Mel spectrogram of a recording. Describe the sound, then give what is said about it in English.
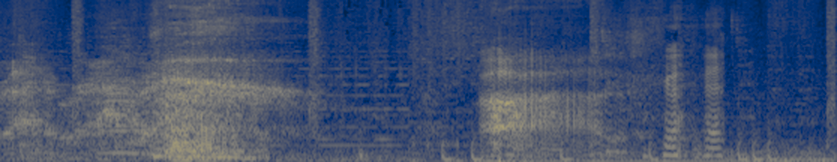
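A person imitates a grizzly growl with their voice, two rough, drawn-out growling bursts, the second shorter, with faint voices and room noise in between. “Like, I don't know if they more growl or more roar, so. Growl. Growl.”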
